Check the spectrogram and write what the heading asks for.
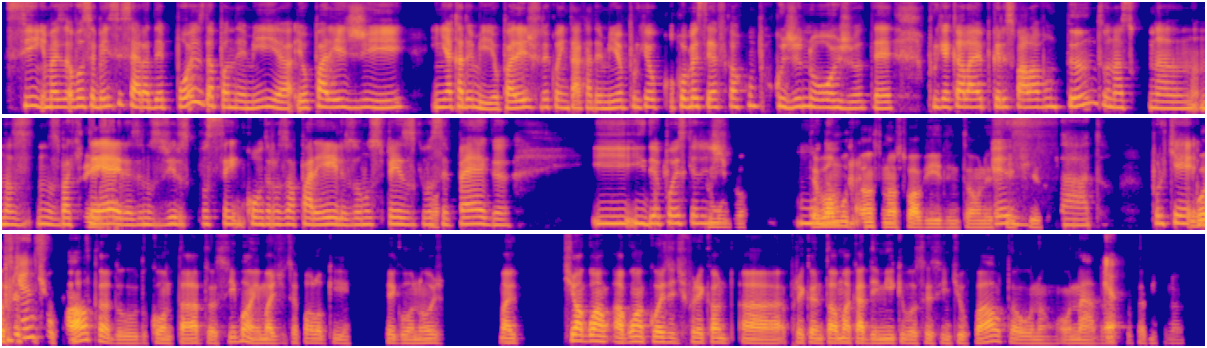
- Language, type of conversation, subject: Portuguese, podcast, Como manter uma rotina saudável na correria do dia a dia?
- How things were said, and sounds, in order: unintelligible speech; unintelligible speech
